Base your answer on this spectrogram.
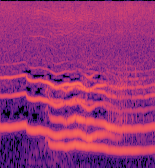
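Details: Gryzia's young puppies while suckling give a short chorus of thin, wavering whines, two voices overlapping, one gliding downward into a sustained lower moan at the end.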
